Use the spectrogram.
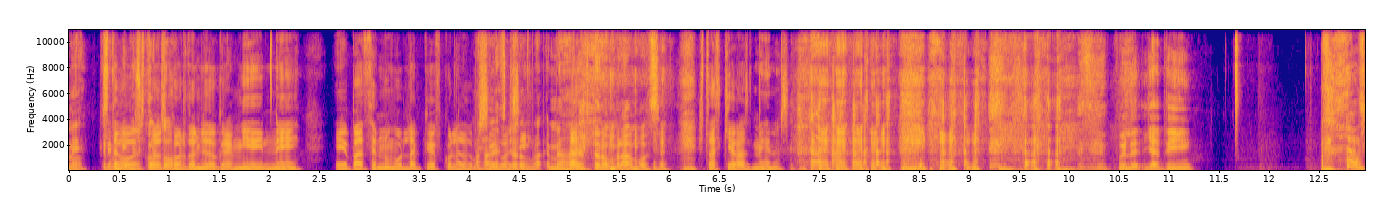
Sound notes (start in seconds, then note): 7.2 laughs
